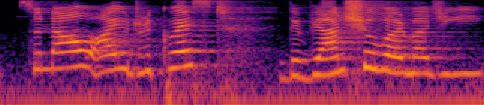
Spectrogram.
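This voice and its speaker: A woman at a moderate pace with fairly even intonation, in audible room echo. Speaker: event organizer. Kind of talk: presentation.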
